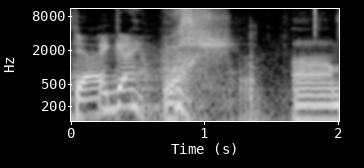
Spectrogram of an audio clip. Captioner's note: whoosh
